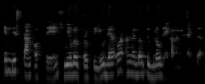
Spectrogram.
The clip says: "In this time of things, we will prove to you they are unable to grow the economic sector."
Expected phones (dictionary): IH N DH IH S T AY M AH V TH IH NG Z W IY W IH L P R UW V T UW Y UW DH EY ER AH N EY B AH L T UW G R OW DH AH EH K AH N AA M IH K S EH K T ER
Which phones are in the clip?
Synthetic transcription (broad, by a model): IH N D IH S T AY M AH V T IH NG S W IY W IH L P R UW F T UW Y UW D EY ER AH N EY B AH L T UW G R OW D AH EH K AH N AA M IH K S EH K T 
